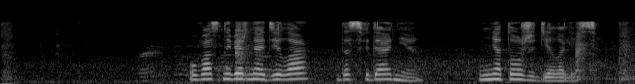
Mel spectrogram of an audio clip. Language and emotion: Russian, neutral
